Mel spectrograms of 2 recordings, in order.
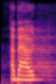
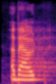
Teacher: We do not usually say every part with equal strength. We say about with a light first sound and a stronger second part.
